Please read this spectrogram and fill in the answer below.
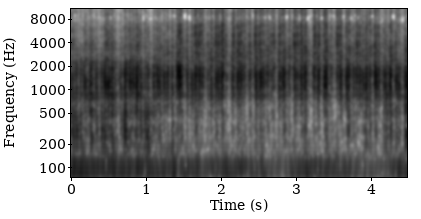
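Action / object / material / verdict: tap / cardboard palette box / cardboard / none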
